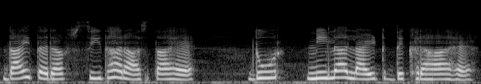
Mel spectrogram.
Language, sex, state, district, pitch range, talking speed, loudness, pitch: Hindi, female, Jharkhand, Ranchi, 240-285 Hz, 135 wpm, -14 LUFS, 260 Hz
